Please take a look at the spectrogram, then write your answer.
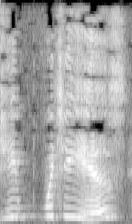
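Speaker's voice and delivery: joking sarcasm before admitting he's kidding; mock sarcasm. Real, not acted. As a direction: tease him with mock-sincere praise. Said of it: "I kid, I jest".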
